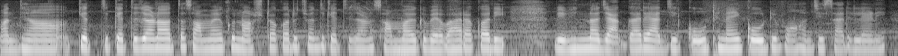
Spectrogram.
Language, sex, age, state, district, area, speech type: Odia, female, 30-45, Odisha, Kalahandi, rural, spontaneous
